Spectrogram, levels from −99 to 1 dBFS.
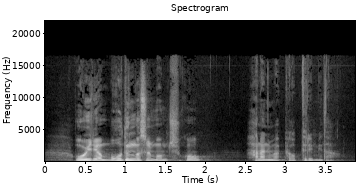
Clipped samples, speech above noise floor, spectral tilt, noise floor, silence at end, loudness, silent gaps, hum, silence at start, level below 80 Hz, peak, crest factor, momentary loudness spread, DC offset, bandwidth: under 0.1%; 37 dB; -4.5 dB/octave; -63 dBFS; 0.25 s; -26 LUFS; none; none; 0.25 s; -52 dBFS; -10 dBFS; 18 dB; 16 LU; under 0.1%; 17 kHz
